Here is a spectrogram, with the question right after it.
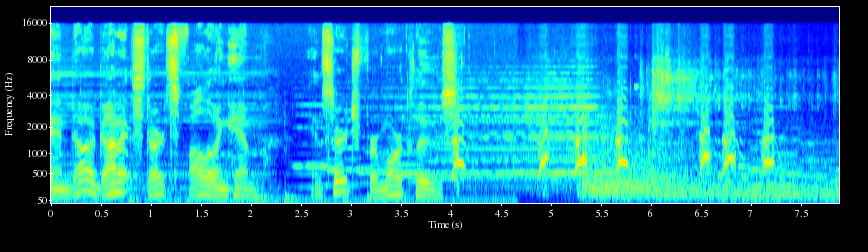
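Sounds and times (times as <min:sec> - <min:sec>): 
speech: 0:00.0 - 0:04.3, 0:04.9 - 0:07.6
dog barking sharp and yappy: 0:04.9 - 0:05.9, 0:06.5 - 0:07.3.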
